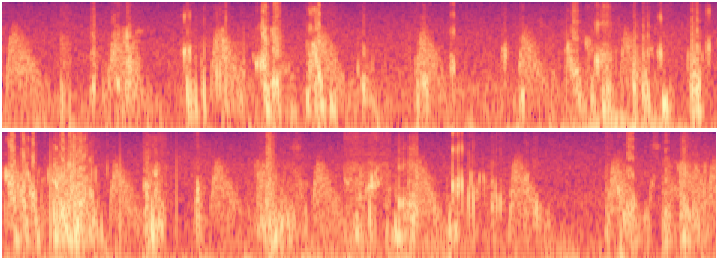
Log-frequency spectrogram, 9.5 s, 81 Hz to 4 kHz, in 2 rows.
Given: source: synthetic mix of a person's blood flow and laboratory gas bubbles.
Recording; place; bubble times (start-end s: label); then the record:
Doppler ultrasound of blood flow; subclavian vein
0.38-0.46 s: bubbles
0.58-0.94 s: bubbles
1.18-1.63 s: bubbles
1.66-1.98 s: bubbles
2.00-2.24 s: bubbles
2.34-2.50 s: bubbles
2.74-2.87 s: bubbles
2.98-3.03 s: bubbles
3.31-3.38 s: bubbles
3.44-3.50 s: bubbles
3.75-4.10 s: bubbles
4.17-4.47 s: bubbles
4.56-5.47 s: bubbles
5.70-5.87 s: bubbles
6.03-6.15 s: bubbles
6.44-6.81 s: bubbles
7.04-7.56 s: bubbles
7.71-8.12 s: bubbles
8.24-8.36 s: bubbles
8.78-9.47 s: bubbles
From the record:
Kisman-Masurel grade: 242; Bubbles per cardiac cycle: several, 3 to 8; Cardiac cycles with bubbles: 100%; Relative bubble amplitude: moderate (0.250 to 0.450); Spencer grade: 3 (all of the cardiac periods contain showers or single bubble signals, but not dominating or overriding the cardiac motion signals); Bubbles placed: anywhere in the cardiac cycle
